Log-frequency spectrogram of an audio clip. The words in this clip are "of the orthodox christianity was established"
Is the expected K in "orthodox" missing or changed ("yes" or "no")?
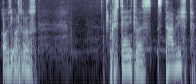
yes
